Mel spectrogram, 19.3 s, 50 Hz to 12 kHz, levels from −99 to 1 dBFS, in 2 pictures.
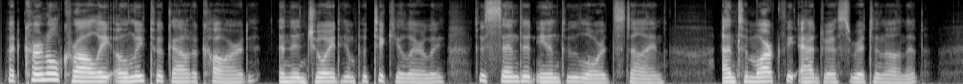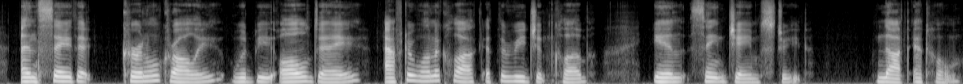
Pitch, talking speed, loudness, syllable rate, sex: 165 Hz, 155 wpm, -19 LUFS, 4.5 syllables/s, female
